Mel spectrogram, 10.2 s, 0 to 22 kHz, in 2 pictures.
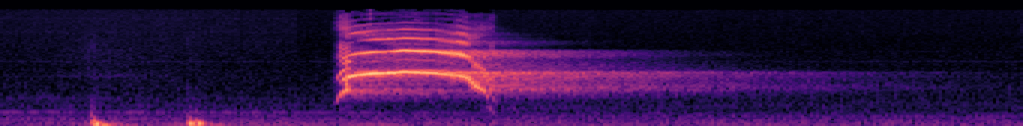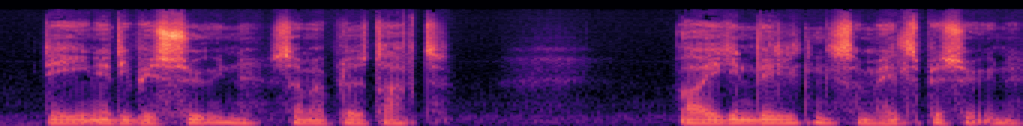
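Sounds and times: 
deep heartbeat thuds: 0.4s - 1.3s
loud sustained high-pitched scream: 1.7s - 4.2s
speech: 5.4s - 7.4s, 8.5s - 10.2s.

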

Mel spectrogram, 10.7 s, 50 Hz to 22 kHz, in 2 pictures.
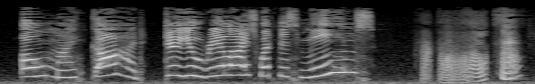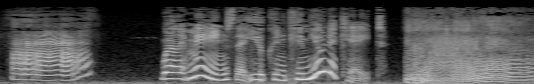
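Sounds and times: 
speech: 0.5s - 5.6s, 7.0s - 10.6s
farting: 4.2s - 6.3s, 9.4s - 10.6s.

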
